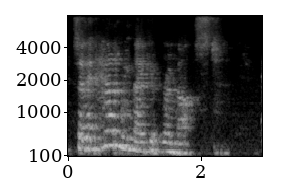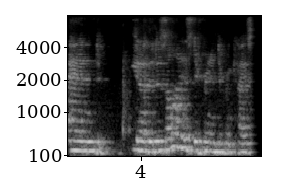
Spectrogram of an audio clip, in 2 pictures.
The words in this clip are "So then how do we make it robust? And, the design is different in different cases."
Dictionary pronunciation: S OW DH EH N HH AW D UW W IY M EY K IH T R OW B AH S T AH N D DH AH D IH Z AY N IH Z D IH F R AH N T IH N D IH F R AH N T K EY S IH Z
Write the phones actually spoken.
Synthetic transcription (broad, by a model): S OW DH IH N HH AW D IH W IY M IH K IH T R OW B AH S T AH N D DH AH D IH Z AY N IH Z D IH F R AH N T IH N D IH F R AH N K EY IH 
